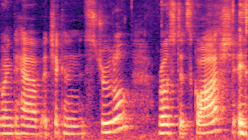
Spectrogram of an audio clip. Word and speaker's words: Strudel: menu, we are going to have a chicken strudel, roasted squash, Excuse me. I just remember I just remember yesterday I told you something about the pronunciation. It's strudel. Chicken strudel.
